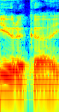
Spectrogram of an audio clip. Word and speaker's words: Utica: Utica, I think it's Utica. How you pronounce it? Mm-hmm. The knife company in Utica, New York, had leftover bayonet stuff. – Yeah, it's Utica. Yeah.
